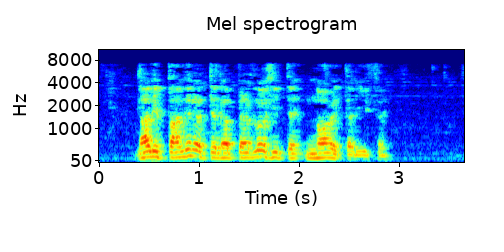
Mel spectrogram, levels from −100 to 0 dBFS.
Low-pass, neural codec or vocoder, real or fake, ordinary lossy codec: 7.2 kHz; none; real; AAC, 48 kbps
